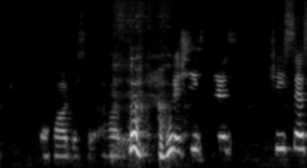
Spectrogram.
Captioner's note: laughs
